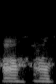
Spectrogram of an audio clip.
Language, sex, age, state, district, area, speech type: Assamese, male, 45-60, Assam, Dibrugarh, rural, conversation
